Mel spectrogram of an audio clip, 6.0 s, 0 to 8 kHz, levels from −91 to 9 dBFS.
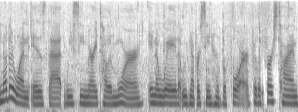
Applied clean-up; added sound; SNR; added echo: neural mask model Resemble Enhance denoiser.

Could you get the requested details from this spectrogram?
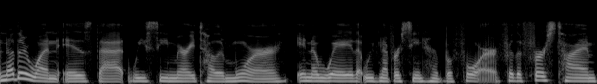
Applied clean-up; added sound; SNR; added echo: none; none; none; none.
